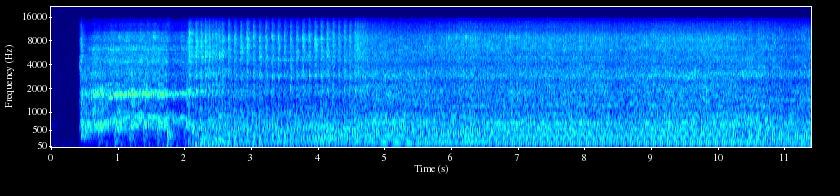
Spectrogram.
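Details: 2007 Craftsman LT2000 riding mower, Briggs & Stratton engine, sat a while and backfired when starting: cranks, stumbles then settles into steady, even smooth run without backfires; sounds healthy.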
